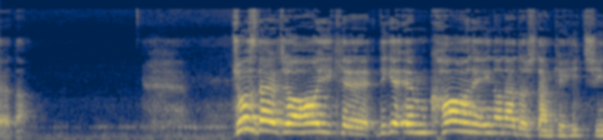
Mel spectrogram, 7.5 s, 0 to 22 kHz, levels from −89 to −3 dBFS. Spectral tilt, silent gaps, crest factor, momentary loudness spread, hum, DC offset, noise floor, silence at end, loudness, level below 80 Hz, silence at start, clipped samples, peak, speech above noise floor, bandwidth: -4 dB/octave; none; 16 dB; 15 LU; none; under 0.1%; -55 dBFS; 0 s; -14 LUFS; -60 dBFS; 0 s; under 0.1%; 0 dBFS; 41 dB; 17 kHz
